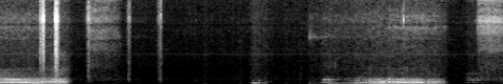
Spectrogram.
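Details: Sleeping male pug snoring indoors: two drawn-out rumbling breaths with a wavering, whistly tone, one at the start and a longer one midway, separated by near silence and faint sniffs.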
